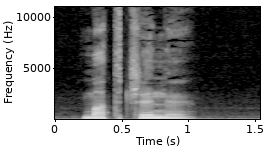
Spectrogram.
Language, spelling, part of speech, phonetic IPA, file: Polish, matczyny, adjective, [maṭˈt͡ʃɨ̃nɨ], Pl-matczyny.ogg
